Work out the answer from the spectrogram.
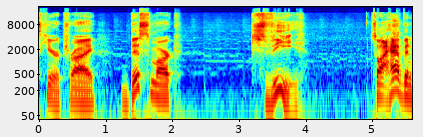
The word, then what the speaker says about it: Zwei: Hybris says, here, try Bismarck Zvi. So I have been pronouncing it wrong. So it's not Zwei. It's Bismarck Zvi.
